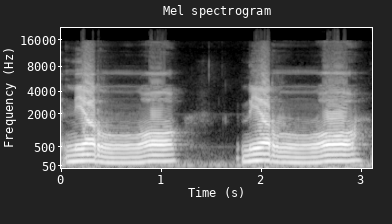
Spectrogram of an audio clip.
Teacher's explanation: ni tipis ketemu ro yang ro tafkhim ro tebal · Nah, kemudian pada lafaz ma ada bacaan mad tabi'i yaitu fathah bertemu alif, ni tipis ketemu ra yang ra tafkhim, ra tebal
